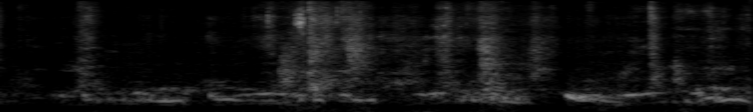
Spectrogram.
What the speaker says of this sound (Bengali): ভিতরে তো কিছু কবুতর আছে মনে হয়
